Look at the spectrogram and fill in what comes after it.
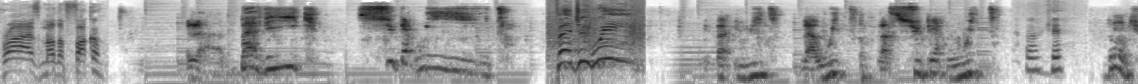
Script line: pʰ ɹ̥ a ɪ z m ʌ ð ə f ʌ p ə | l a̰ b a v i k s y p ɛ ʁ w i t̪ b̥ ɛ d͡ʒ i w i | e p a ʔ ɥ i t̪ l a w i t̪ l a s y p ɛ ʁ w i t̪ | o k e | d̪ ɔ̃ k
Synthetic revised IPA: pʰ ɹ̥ a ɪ z m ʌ ð ə f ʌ k ə | l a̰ b a v i k s y p ɛ ʁ w i t̪ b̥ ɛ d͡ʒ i w i | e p a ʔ ɥ i t̪ l a w i t̪ l a s y p ɛ ʁ w i t̪ | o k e | d̪ ɔ̃ k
